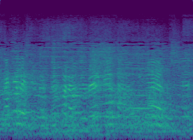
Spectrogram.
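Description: Indistinct background chatter of several voices, with no single voice standing out.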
